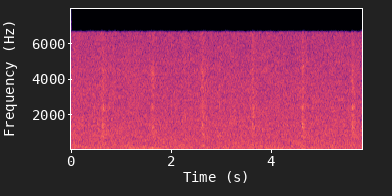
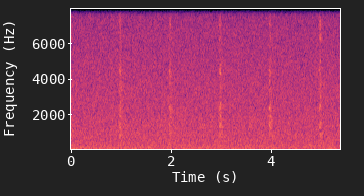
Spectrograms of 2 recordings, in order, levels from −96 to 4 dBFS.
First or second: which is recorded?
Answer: second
